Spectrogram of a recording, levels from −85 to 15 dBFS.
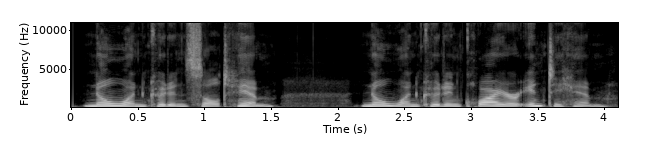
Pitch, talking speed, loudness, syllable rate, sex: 200 Hz, 160 wpm, -15 LUFS, 5.2 syllables/s, female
